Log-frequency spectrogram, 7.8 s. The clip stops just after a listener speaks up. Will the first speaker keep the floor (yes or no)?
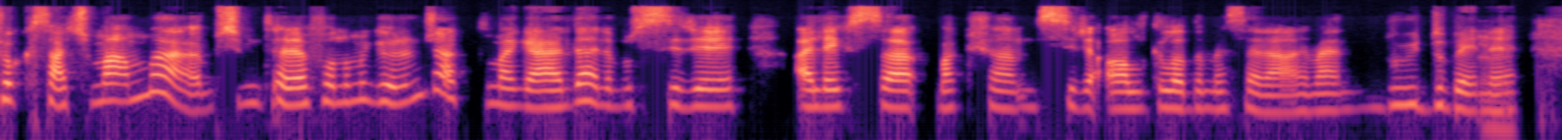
yes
